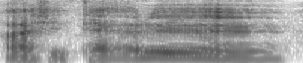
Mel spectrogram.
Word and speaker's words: 愛してる: It made the persistence of that line much more fun, because he's kind of over and over saying, Aishiteru. I didn't pronounce that right. Aishiteru.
